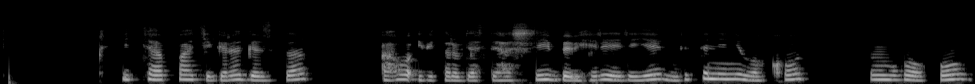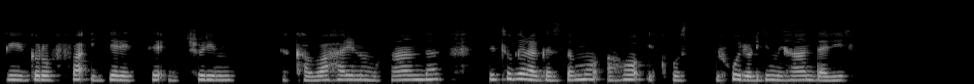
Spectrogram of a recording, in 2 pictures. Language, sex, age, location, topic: Kinyarwanda, female, 18-24, Kigali, health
